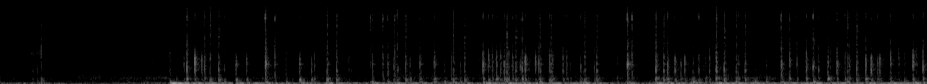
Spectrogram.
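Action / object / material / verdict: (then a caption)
tap / plastic laptop keyboard keys / plastic / none. Fingertips with short nails type continuously on the plastic chiclet keyboard of a black laptop resting on a desk. After a quiet opening of under two seconds with a few faint taps, a steady stream of rapid key clicks begins. Each tap is short and dry, with a low thud beneath a bright click.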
